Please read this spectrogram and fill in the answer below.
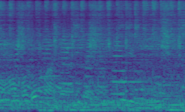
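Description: Electronic dance music with a steady beat and a bass line, with a voice over it.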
